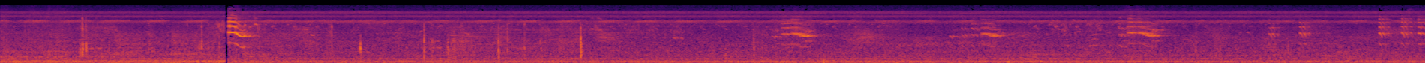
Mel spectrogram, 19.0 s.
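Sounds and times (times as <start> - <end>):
high insect drone: 0.0 - 19.0
bird chirping: 2.4 - 12.0, 12.6 - 17.7, 18.4 - 19.0.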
